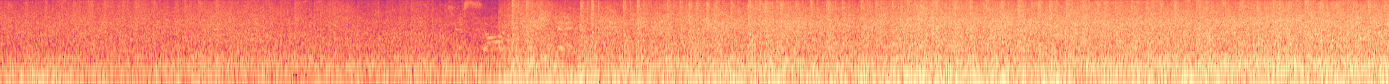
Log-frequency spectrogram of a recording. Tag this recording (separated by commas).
Speech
